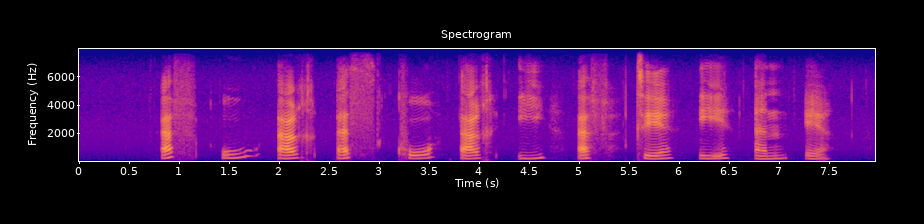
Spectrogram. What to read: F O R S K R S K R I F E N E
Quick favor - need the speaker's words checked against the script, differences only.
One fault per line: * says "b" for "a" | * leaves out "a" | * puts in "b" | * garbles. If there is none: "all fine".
* leaves out "S K R"
* puts in "T"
